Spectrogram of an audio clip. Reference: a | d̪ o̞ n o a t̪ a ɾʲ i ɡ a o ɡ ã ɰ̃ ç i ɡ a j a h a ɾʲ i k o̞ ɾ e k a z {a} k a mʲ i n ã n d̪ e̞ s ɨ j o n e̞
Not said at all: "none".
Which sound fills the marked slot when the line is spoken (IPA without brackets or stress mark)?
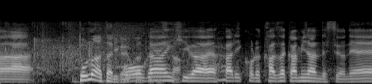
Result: a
